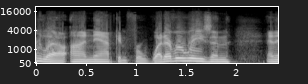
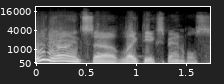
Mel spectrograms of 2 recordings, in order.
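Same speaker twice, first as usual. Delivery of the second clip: presenter voice addressing a crowd. Retelling a speaker asking the audience a question, imitating Neil's voice. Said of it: "I'm trying to voice".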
